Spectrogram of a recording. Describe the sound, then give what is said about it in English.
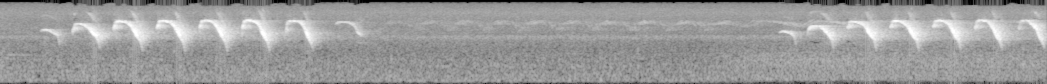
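A rufescent antshrike of Peru calls in two bright bursts of rapid, down-slurred whistled notes, about seven each, separated by a few seconds of quiet. The calls are clear, with no voices. “That rich cinnamon red hue gets an even fancier flourish with the rufescent antshrike of Peru.”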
